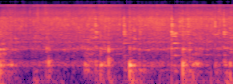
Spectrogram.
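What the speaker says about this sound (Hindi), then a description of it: "थोड़ी देर के लिए हम भून लेंगे" Tomatoes and green chilies fry steadily in a pan for moong dal, with a continuous sizzle broken by the scrape and clatter of stirring, close and alone without talk.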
